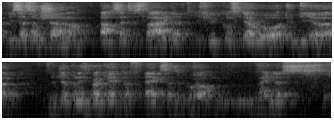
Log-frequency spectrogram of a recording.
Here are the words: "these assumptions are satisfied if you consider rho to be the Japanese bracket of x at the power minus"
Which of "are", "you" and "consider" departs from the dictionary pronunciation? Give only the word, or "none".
consider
